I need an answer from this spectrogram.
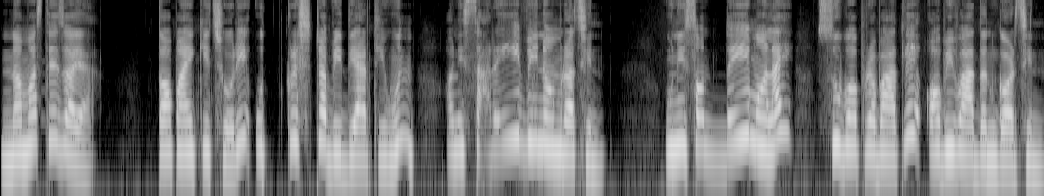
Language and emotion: Nepali, happy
